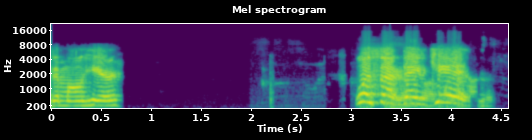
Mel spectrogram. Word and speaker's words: Dae The Kidd: D-A-E The Kidd, or is it Dae The Kidd? It's Dae The Kidd. That's how you spell it.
